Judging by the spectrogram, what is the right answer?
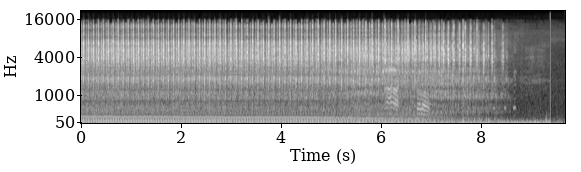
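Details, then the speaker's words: Sears Craftsman mower with Briggs & Stratton 6.75 gross torque 190cc engine, bought broken, earlier run: steady chugging slowly loses speed until it dies; later thought to be due to very thin oil (possibly 0W-20) and low compression. "in the last video you saw that it started and just started running slower and slower and just cut"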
